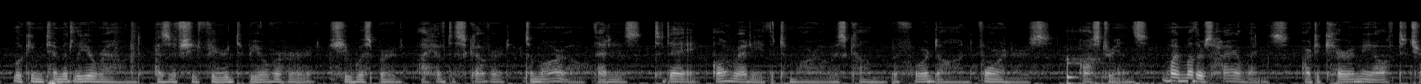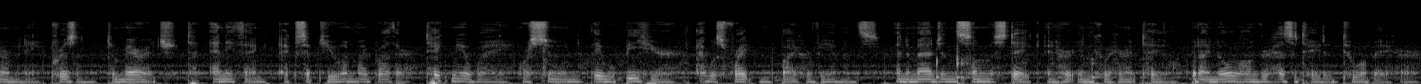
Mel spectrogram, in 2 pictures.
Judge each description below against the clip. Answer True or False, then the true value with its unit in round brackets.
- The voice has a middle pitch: False (115 Hz)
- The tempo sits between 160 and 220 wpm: True (165 wpm)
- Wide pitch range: False (2.7 semitones)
